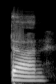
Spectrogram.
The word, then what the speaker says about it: guitar: गिल्ट, GUILT, गिल्ट, यू के बाद आए हैं तो यू यहाँ पर साइलेंट है। गिटार, GUITAR, गिटार, गिटार ने यू के बाद आए हैं तो यू यहाँ पर साइलेंट है।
